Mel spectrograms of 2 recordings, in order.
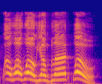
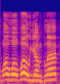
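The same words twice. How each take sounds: First: Put-on loud, high calm-down call to kids; old man calling out. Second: A lighter loud call of whoa whoa; quick replay of the elder's warning; mimicking the old man. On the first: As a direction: hold up the brawl like an old-school elder. Old man breaking up a fight.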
